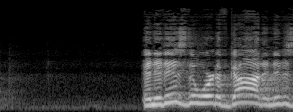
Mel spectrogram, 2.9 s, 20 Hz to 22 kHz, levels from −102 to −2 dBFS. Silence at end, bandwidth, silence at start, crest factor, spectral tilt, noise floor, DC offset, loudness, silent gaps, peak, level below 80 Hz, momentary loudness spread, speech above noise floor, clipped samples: 0 s; 15 kHz; 1.45 s; 18 dB; -5.5 dB/octave; -72 dBFS; under 0.1%; -27 LUFS; none; -12 dBFS; -86 dBFS; 5 LU; 45 dB; under 0.1%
